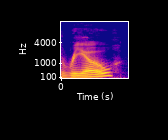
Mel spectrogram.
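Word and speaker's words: Rioux: Oliver, I think it's Rio. That's how you pronounce it.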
